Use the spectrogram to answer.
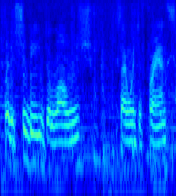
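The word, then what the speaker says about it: DeLonge: at Gary's chicken and ribs I and Tom Delong but it should be Delong cuz I went to France and they said you're pronouncing it wrong I'm along is a your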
